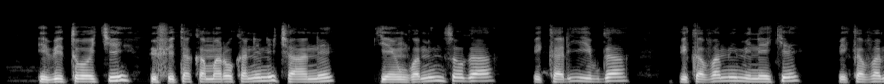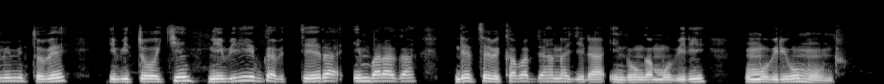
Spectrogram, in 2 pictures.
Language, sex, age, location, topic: Kinyarwanda, male, 50+, Musanze, agriculture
